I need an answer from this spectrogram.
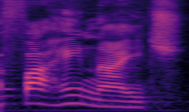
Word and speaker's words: Fahrenheit: Você pode falar Fahrenheit ou pode falar Fahrenheit. A pronúncia correta seria Fahrenheit, tá? Por conta do nome do físico que fez, Fahrenheit.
